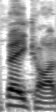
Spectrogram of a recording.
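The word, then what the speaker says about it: Bacot: bar i figured is one but it is baekhod okay i was pronouncing it right he goes left side with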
